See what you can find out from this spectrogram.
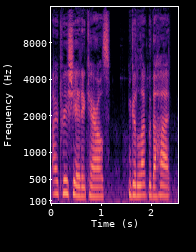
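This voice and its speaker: A woman's voice: mid-range voice, fairly even intonation, fairly quick, lightly acted. An actress playing a cool, curt female secret agent in a video game, speaking in a businesslike, no-nonsense way. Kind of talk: video game character acting.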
